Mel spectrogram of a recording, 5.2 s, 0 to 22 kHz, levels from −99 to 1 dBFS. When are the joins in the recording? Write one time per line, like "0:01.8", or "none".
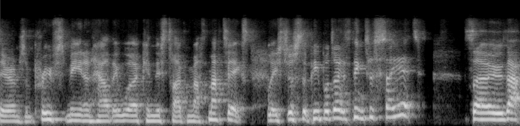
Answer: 0:02.7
